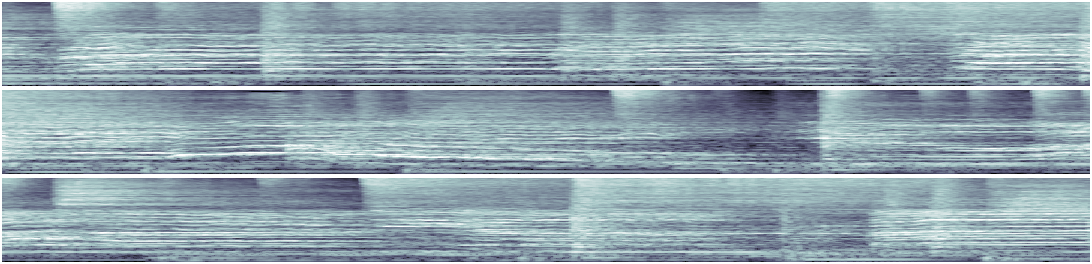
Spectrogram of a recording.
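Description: Women's voices singing gospel together through microphones, over a steady low bass line. Near the middle one voice sweeps down in a long falling run.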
